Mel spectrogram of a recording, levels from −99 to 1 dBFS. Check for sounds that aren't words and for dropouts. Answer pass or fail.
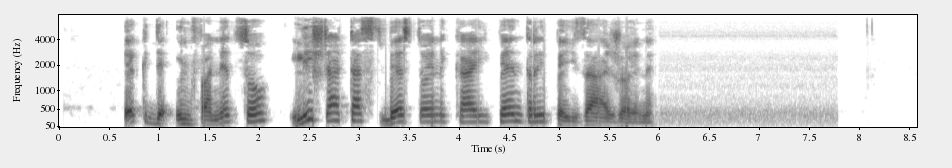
pass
